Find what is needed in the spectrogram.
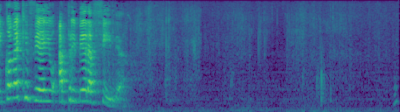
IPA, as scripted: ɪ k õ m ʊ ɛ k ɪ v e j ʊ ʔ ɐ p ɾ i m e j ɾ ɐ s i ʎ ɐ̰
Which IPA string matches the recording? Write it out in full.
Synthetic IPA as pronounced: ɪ k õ m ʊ ɛ k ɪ v e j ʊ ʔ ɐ p ɾ i m e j ɾ ɐ f i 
